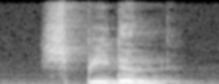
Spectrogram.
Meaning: 1. to watch, to observe 2. to spy on
- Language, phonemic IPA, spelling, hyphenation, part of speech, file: Dutch, /ˈspidə(n)/, spieden, spie‧den, verb, Nl-spieden.ogg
